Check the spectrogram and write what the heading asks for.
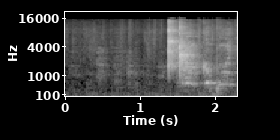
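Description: A dog barks suddenly and loudly near the end, after a near-quiet start.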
